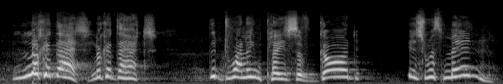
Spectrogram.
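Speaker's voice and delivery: high, loud cries of amazement; an awestruck angel who can't believe it; astonished crying out. Acted. Angel announcing God dwells with men, high and loud in amazement. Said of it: "the angel cries out".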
